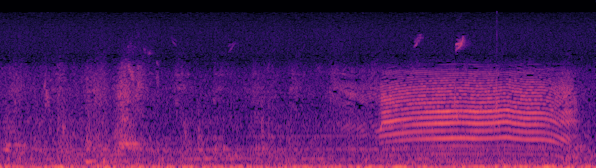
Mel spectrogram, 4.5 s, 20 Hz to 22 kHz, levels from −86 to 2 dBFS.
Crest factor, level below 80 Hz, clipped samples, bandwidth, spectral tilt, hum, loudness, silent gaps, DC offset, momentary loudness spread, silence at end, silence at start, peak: 18 dB; -34 dBFS; under 0.1%; 16.5 kHz; -4 dB/octave; none; -31 LUFS; none; under 0.1%; 11 LU; 0 s; 0 s; -12 dBFS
